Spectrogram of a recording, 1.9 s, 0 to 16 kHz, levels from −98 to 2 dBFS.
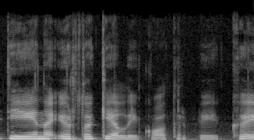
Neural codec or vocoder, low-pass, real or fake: none; 14.4 kHz; real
